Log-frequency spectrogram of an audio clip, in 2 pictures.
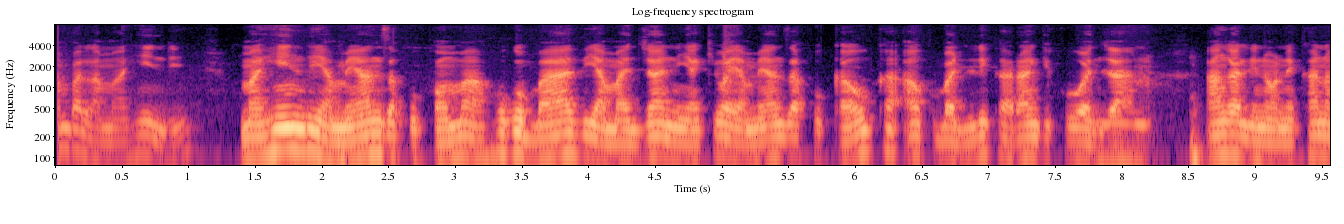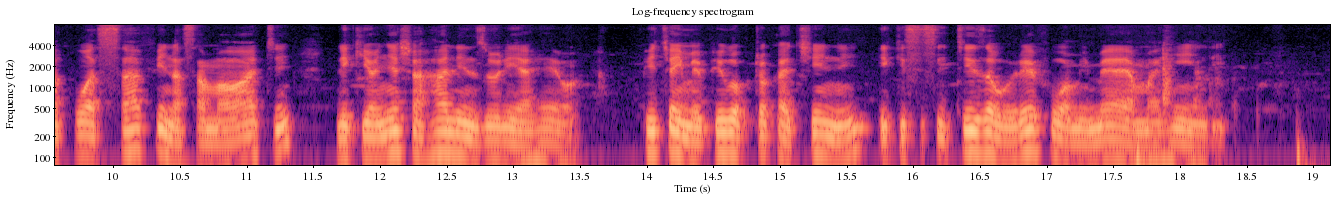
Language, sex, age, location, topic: Swahili, male, 18-24, Nairobi, health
